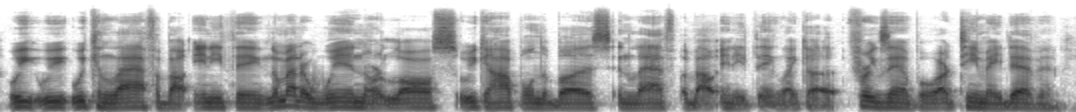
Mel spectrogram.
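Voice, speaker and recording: A young man with a somewhat low voice talks casually about his team. His speech is loose and full of fillers. It brightens and livens up when he retells funny moments. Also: fairly quick, creaky, hardly any pauses. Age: young adult. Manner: relaxed, many fillers like "you know", animated when telling stories. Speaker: college wrestler, team captain. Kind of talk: casual interview chat.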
